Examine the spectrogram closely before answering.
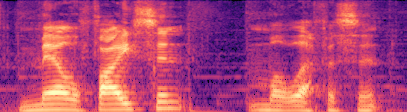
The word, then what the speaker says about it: Maleficent: The reason I know how to say Maleficent is because it sounds like Malevolent, which is the name of a band I like.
